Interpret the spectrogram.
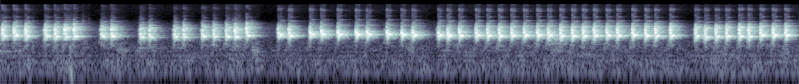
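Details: Female yellow-vented bulbul (trucukan) calling agitatedly to a male; fast, harsh chattering notes repeated in dense bursts, pausing briefly between runs, loud and close throughout.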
